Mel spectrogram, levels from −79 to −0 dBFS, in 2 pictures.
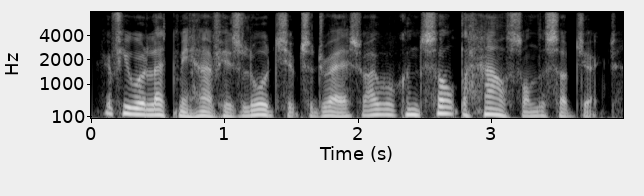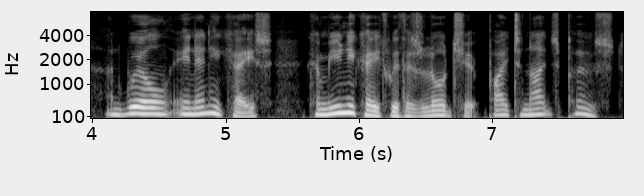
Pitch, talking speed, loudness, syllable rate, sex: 140 Hz, 225 wpm, -18 LUFS, 5.5 syllables/s, male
